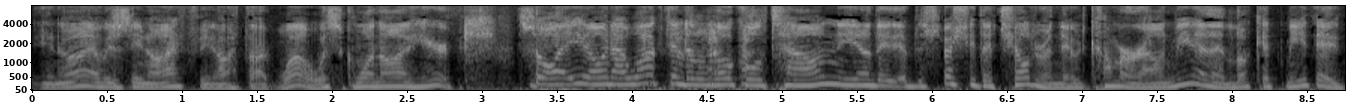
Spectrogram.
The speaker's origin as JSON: {"language": "English", "region": "Shanxi", "country": "China", "lives_now": "Beijing, China", "said": "When we came here from Shanxi province. Oh, yeah. Oh. Well, where we lived in Shanxi province, Yeah, there was very few vehicles"}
